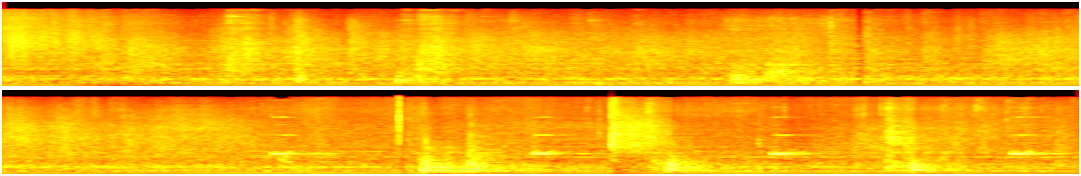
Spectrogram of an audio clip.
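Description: Supermarket checkout counter: a steady mechanical hum under the rustle of cloth and mesh produce bags and groceries being handled on the steel conveyor. In the second half a short beep sounds about once a second, and the rustling grows louder.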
